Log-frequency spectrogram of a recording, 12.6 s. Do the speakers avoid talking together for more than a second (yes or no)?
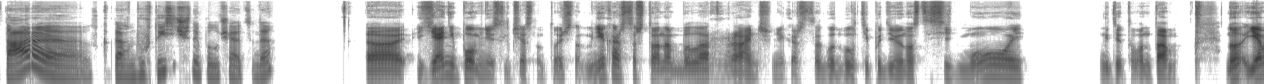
yes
